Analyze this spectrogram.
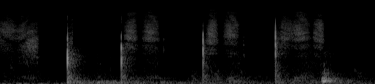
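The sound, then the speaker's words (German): Chalk scratching across a classroom blackboard as a teacher writes a task on it, in a series of quick strokes, with sharp taps as the chalk meets the board and raspy, hissing scrapes in between. No talking. “Oh je, Frau Halberstadt hat uns eine Aufgabe an die Tafel geschrieben.”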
